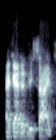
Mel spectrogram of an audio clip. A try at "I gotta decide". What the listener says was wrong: Yes, very good.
